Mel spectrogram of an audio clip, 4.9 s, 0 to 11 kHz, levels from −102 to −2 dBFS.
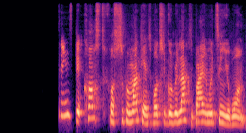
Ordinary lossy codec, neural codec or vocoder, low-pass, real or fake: none; codec, 24 kHz, 1 kbps, SNAC; 9.9 kHz; fake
